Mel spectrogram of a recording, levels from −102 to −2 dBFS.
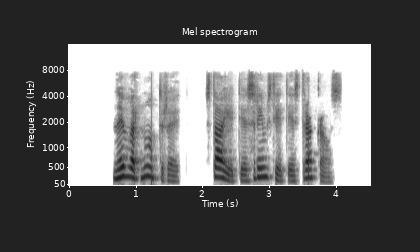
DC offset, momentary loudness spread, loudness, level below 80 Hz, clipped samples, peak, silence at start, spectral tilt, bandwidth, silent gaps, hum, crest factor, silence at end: under 0.1%; 17 LU; -21 LUFS; -62 dBFS; under 0.1%; -2 dBFS; 0.65 s; -5.5 dB/octave; 8 kHz; 1.67-2.04 s; none; 20 dB; 0.45 s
